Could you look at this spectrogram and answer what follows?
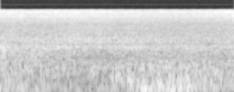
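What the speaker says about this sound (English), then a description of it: "Video verified by Reuters showed strong winds and waves hitting an oceanfront hotel" Strong storm winds and pounding waves batter an oceanfront hotel during a cyclone storm surge, a continuous loud roar of wind and surf with heavy low rumbling surges.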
